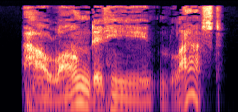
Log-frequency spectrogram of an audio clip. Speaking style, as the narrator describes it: Addie sighed

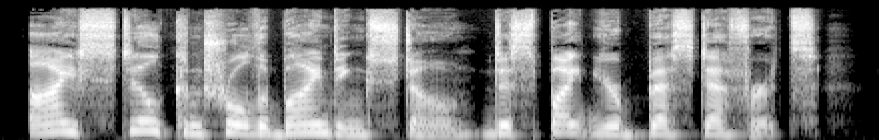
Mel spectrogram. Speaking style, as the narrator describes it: Nathan growled out

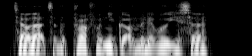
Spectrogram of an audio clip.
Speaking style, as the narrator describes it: Spike laughed

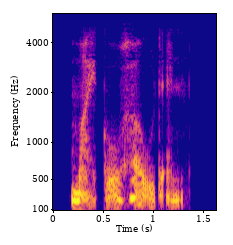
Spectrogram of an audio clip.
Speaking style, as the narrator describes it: After a pause, Charlie croaks

